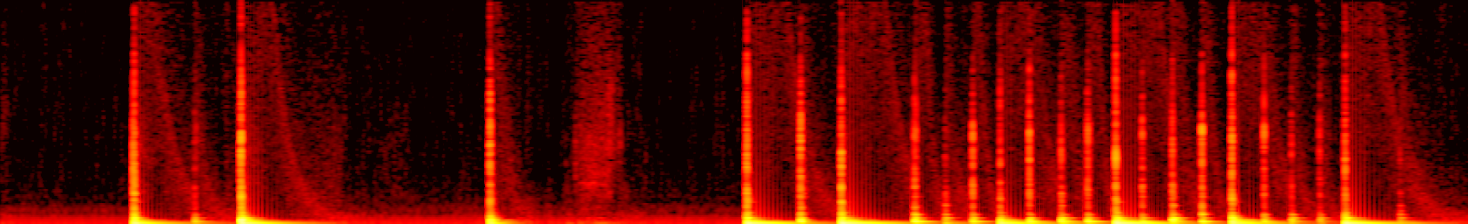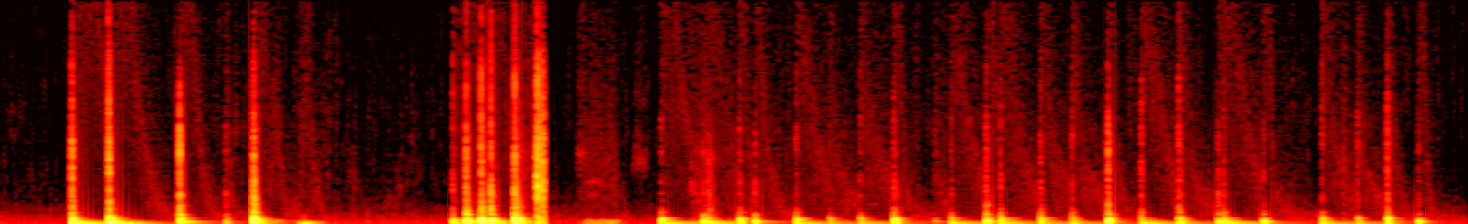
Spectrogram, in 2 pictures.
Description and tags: This is just me banging on my bongos. It's really just sampler food.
